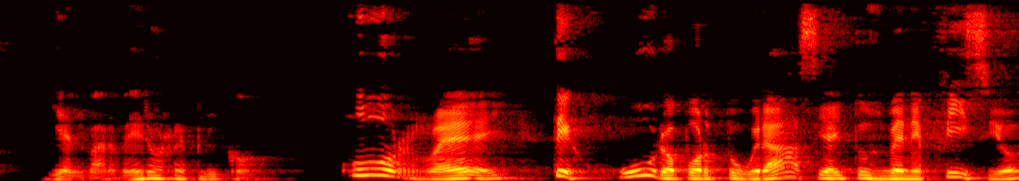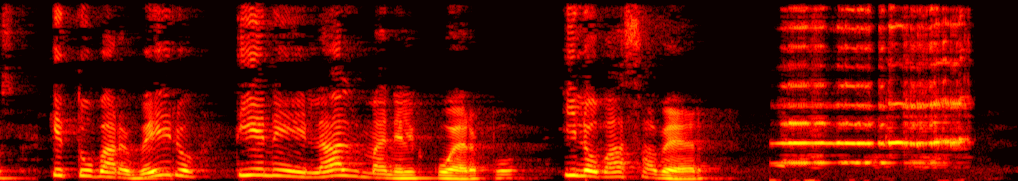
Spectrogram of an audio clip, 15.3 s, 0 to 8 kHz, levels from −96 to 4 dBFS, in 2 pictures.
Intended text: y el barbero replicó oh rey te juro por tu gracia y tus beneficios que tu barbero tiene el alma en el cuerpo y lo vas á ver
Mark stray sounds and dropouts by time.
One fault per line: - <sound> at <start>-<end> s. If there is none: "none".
- squeak at 13.4-15.0 s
